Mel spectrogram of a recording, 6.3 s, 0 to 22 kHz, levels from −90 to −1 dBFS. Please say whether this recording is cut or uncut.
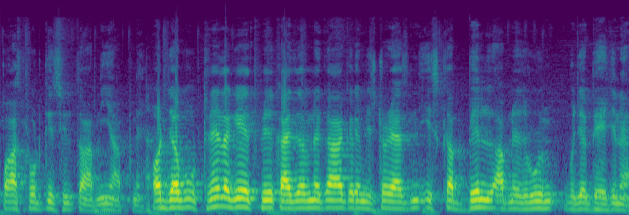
cut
